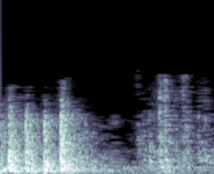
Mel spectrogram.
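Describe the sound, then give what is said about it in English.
Knocking on an office door: a few quick, fairly loud raps in close succession, followed by a lower, softer rumbling sound. “I went up to an office one day and knocked at the door.”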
